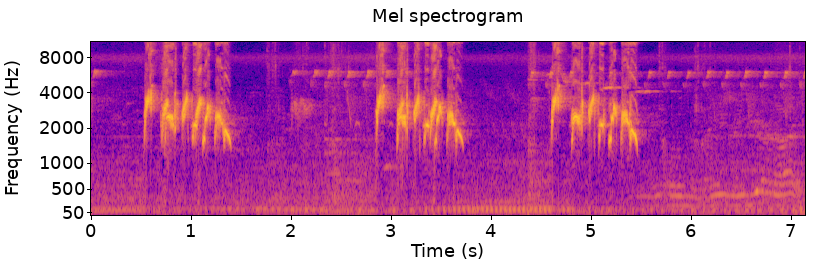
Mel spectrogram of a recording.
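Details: Red-whiskered bulbul kept as a cage bird, training recording of the doubled 'beun' song style: three bright phrases of about six quick, warbling, down-slurred notes, each phrase near one second, spaced about two seconds apart over a faint low hum.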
